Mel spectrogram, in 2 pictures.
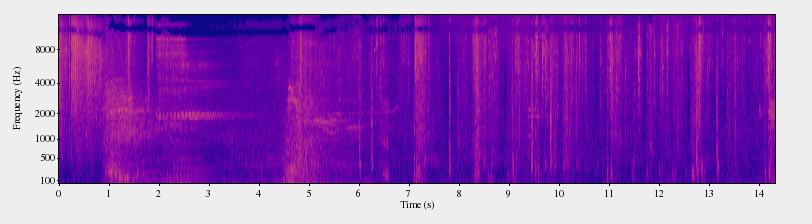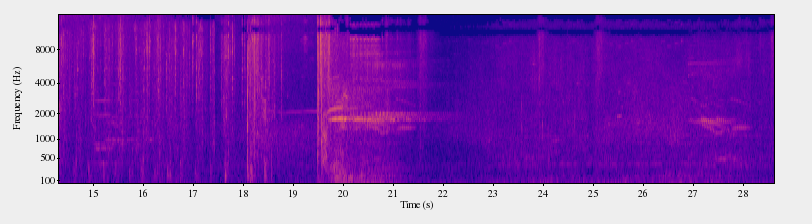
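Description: An eagle screeches.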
